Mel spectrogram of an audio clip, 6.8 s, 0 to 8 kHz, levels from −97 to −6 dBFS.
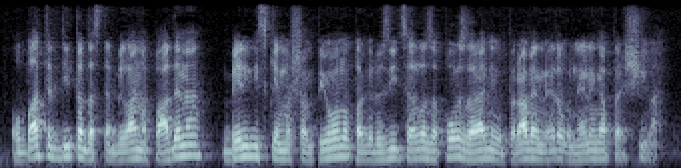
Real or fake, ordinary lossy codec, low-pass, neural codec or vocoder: fake; none; 7.2 kHz; codec, 16 kHz, 1.1 kbps, Voila-Tokenizer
